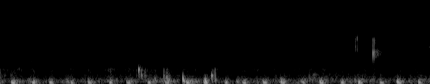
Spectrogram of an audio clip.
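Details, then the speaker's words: 28-year-old woman, seven months pregnant, stethoscope over her abdomen. Normal fetal heart sounds, with rapid, regular first and second sounds at about 130 beats a minute. "these are the normal fetal heart sounds of her unborn"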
